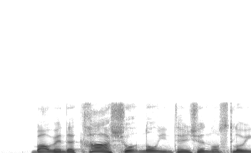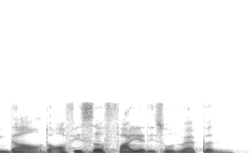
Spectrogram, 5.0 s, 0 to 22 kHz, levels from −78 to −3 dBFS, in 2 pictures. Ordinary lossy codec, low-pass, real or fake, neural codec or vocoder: none; 7.2 kHz; real; none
